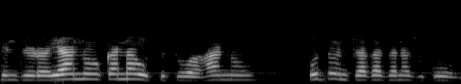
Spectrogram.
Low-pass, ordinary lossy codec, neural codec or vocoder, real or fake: 3.6 kHz; none; none; real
